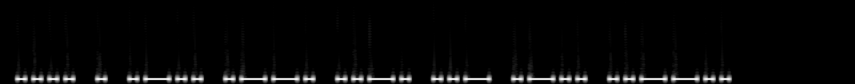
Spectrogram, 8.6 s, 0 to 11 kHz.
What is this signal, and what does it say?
Morse code, heard as a keyed tone, about 15 wpm, 700 Hz. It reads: HELPFUL?
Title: Sentences from Top 1000 Words - Review Part 6 - 15wpm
